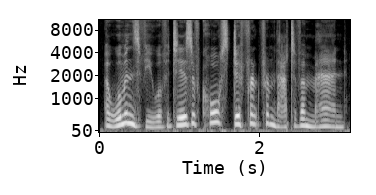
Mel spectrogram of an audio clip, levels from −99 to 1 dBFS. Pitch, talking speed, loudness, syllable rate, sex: 200 Hz, 265 wpm, -17 LUFS, 6.1 syllables/s, female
